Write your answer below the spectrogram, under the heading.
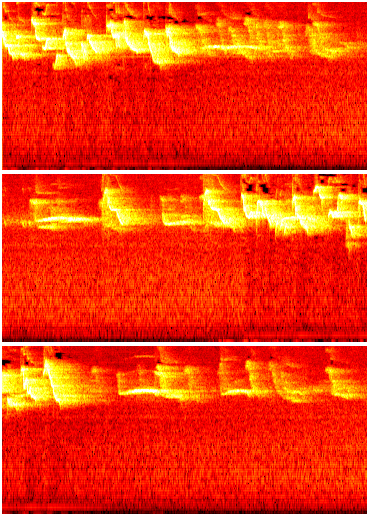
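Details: Oriental white-eye calling out to a rival to provoke it: long runs of quick, very high twittering notes, sweeping down and up, in two main bursts with brief lulls.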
